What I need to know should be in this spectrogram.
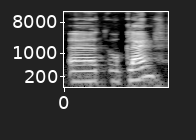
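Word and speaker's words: climb: Words with silent B, क्लाइम CLIM, क्लाइम, क्लाइम mean चढ़ना। बी जो है silent.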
